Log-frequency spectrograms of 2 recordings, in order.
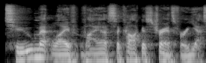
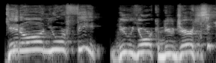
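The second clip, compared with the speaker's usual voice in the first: high, loud, slow hype call from the arena speakers; stadium announcer; 5 dB louder, slower than usual. Retold or imitated. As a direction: boom it out like a stadium PA pumping up the crowd. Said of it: "they were doing things like".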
